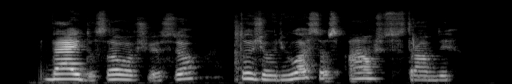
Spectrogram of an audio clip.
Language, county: Lithuanian, Vilnius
